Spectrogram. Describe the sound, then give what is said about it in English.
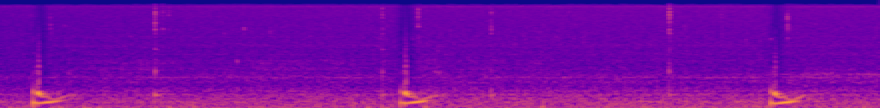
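A fermentation airlock bubbling on a batch of apple cider in progress: three short, gurgling blips, each a quick rising plop, spaced about two seconds apart in a steady rhythm, fairly quiet over a faint background hiss. “That is the sound of the airlock on my Apple Cider in Progress.”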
